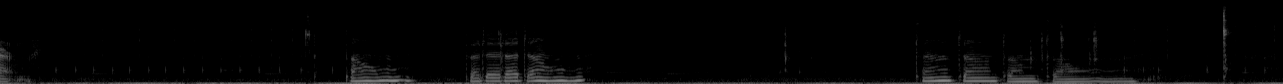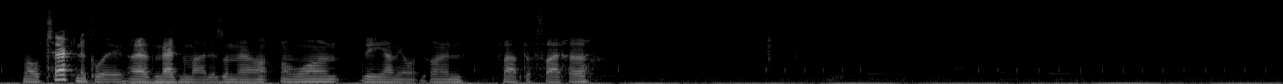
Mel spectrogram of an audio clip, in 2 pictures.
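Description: Soft video game music plays in the background.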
